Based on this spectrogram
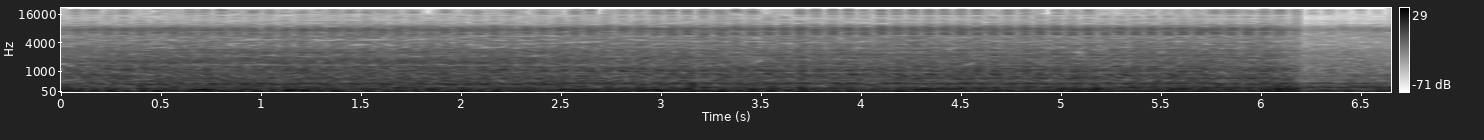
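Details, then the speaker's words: Honda Beat Sporty Deluxe (year stated as 2021) scooter that stumbled on initial throttle; after cleaning throttle body and IACV sensor and setting the idle screw, idle is steady and even, neither too high nor too low: normal idle. "stasionernya enak banget enggak terlalu kegedean dan enggak terlalu kekecilan"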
